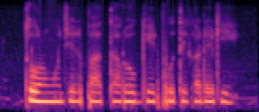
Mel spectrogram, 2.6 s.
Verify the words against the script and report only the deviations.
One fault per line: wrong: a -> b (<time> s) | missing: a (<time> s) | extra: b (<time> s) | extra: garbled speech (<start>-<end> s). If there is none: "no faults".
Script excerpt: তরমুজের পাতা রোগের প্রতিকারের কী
no faults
